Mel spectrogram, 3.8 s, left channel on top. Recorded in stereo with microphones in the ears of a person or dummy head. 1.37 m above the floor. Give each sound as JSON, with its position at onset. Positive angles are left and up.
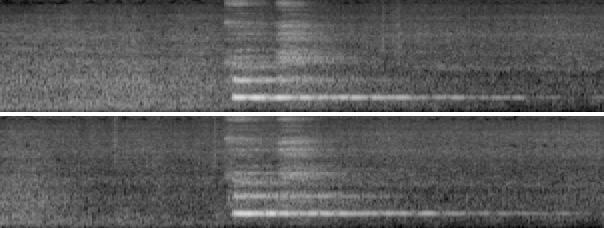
{"t": 1.4, "sound": "a gasp", "side_deg": 50, "distance_m": 2.0}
